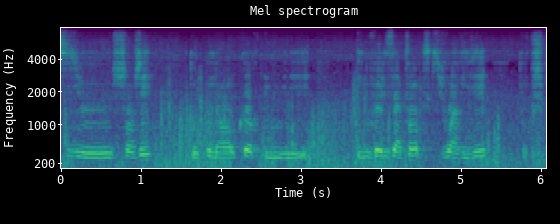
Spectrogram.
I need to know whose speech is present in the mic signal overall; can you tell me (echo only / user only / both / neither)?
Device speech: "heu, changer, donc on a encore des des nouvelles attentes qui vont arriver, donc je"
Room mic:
echo only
